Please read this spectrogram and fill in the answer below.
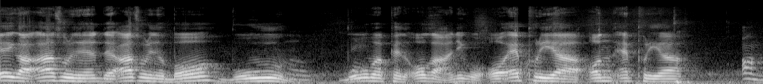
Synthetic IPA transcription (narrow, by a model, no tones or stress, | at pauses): eɡaʔasʰoɾinendeasʰoɾinɯnmʌmoɯmː | oɯmapʰe̞nʌɡa̰ːɲiɡo̰ʔʌepʰɯɾiaʌnepʰɯɾia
